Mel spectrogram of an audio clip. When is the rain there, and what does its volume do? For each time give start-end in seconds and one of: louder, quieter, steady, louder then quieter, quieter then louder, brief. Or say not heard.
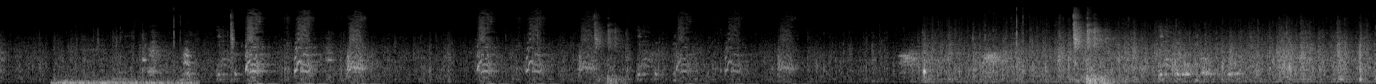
0.0-13.7 louder.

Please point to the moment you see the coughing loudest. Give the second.
12 s.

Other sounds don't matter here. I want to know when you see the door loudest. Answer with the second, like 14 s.
11 s.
